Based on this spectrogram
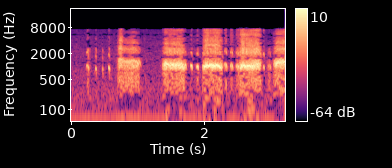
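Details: Barn owls at Starr Ranch on 1 January 2012, just before 5 am, sharing a vole meal: soft ticking clicks, then several loud, harsh hissing screeches of about half a second each in quick succession.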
